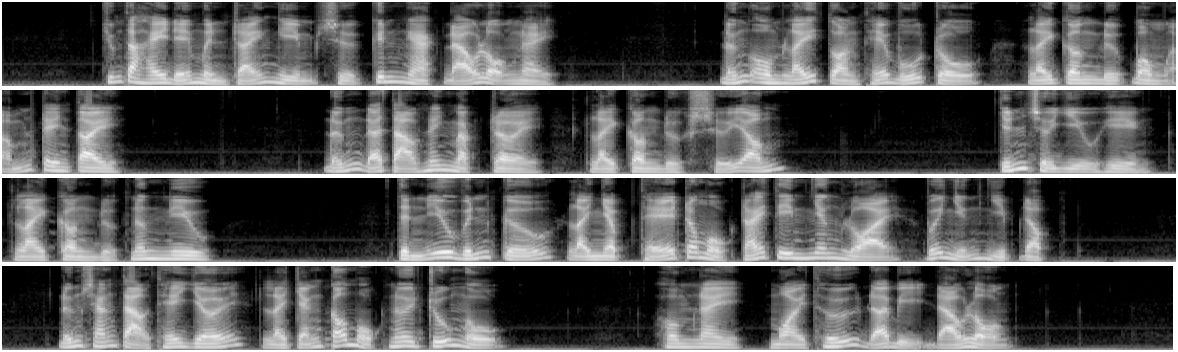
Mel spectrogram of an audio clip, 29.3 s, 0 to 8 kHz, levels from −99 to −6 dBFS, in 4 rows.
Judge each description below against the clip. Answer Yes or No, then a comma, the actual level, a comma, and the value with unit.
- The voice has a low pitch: Yes, low, 110 Hz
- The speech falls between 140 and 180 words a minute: Yes, average, 170 wpm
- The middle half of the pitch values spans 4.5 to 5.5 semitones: Yes, average, 5.2 semitones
